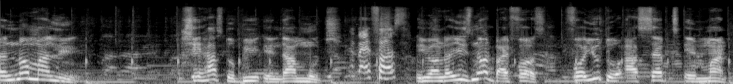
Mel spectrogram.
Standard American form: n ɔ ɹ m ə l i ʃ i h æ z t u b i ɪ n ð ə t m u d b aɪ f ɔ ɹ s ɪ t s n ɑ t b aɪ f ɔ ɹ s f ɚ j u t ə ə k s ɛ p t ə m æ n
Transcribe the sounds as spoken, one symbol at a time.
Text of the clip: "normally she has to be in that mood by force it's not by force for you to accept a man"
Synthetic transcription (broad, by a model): n ɔ m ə l i ʃ i h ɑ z t u b i ɪ n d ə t m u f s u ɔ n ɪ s n ɑ t b aɪ f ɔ s f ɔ j u t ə ə k s ɛ p t ə m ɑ n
